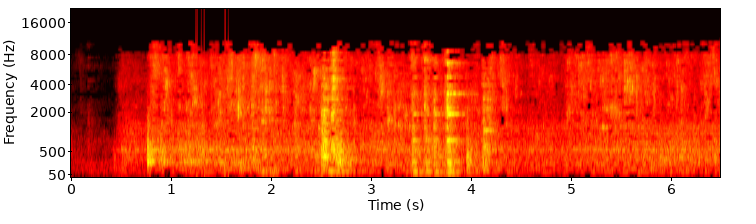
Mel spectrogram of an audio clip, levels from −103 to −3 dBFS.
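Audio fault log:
Throughout: MP3 compression, likely heavy. Nothing sounds above about 10.5 kHz, so the top of the sound is cut off flat, and the rest has a watery, swirling quality. That fits a low bitrate near 32 kbps, where the encoder runs short of bits, drops the treble at a fixed point and lets weaker frequency components blink on and off between frames. Sharp attacks come out softened and smeared.
1.26 to 1.58 s: processor overload crackle. For about a third of a second a gritty tearing crackle rides over the sound, then stops. The audio repeatedly jumps back to fragments it has already played, each fragment hard-edged at both ends. That points to a processor missing several deadlines on buffers of roughly 5 ms, replaying stale audio each time, so the string of abrupt splices runs together into a single burst of crackle.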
